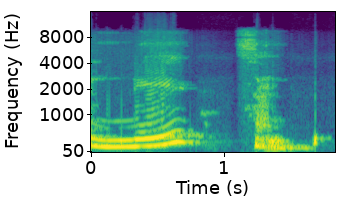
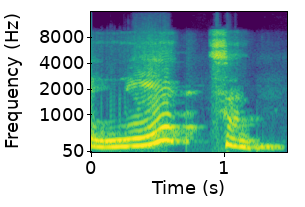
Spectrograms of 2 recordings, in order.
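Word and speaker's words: nation: लोग समझ गए ना क्या पढ़ेंगे इसको पढ़ेंगे नेशन क्या पढ़ेंगे नेशन टी आई क्या पढ़ेंगे इसको ने क्वेन टी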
